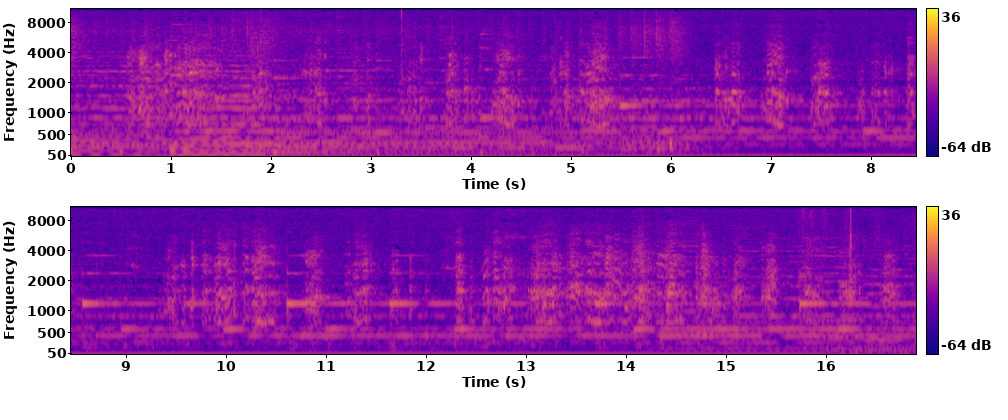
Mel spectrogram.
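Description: Hyacinth macaws giving runs of short, rapid calls, over background music with long held chords.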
